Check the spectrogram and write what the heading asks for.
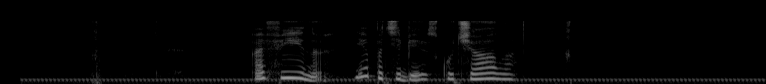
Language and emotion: Russian, sad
